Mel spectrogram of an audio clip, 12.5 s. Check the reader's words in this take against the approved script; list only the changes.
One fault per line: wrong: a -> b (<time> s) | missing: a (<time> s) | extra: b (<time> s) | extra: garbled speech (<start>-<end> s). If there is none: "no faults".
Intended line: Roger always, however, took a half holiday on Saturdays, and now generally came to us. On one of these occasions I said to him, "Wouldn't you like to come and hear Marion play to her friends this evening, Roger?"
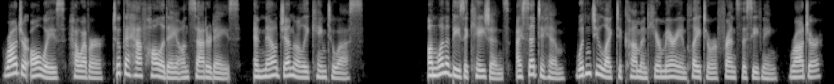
no faults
